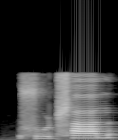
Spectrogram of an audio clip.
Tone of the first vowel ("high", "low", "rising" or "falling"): rising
